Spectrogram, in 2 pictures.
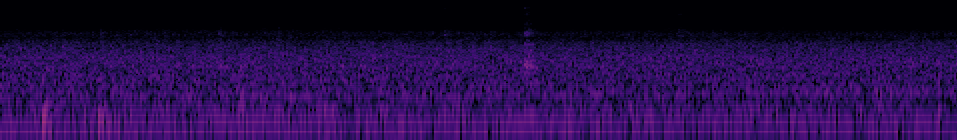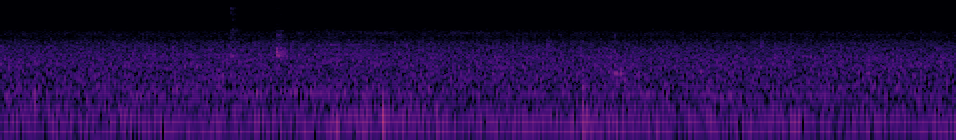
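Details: Steady broadband room noise with a low electrical hum and a few faint ticks and clicks, with no animal voice present.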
